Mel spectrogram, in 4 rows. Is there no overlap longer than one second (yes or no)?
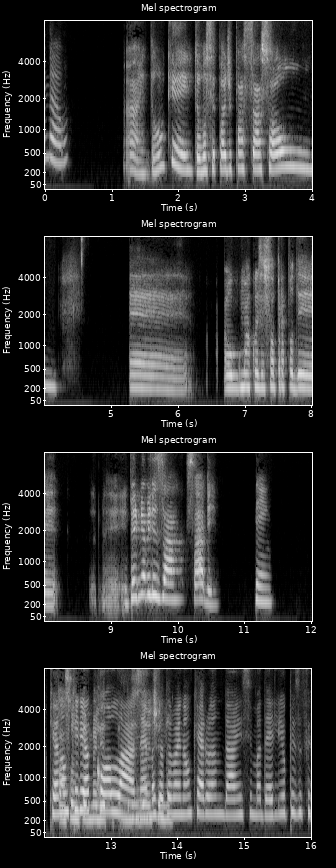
no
